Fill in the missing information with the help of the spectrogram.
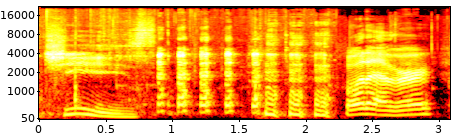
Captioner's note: both laughing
